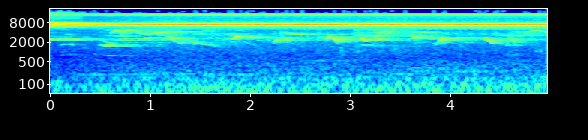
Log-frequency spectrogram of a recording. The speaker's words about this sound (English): And, as is usually the case, I suddenly awaken to the songs of birds.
